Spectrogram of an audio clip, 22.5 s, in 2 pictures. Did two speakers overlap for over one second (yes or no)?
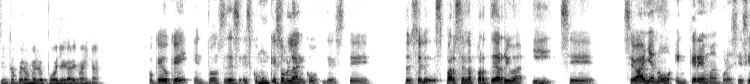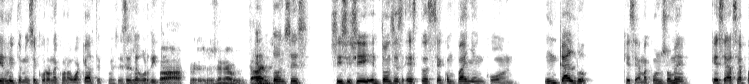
no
